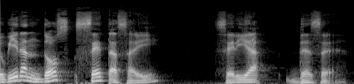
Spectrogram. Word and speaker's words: deze: ¿Se dan cuenta que cuando pronuncio esta persona, deze, la primera, si yo separo day y luego z, en una sílaba, no se puede. Tiene que ser en dos. Day, z. Entonces ahora entienden por qué la primera se pronuncia a pesar de que está escrita con una sola e.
